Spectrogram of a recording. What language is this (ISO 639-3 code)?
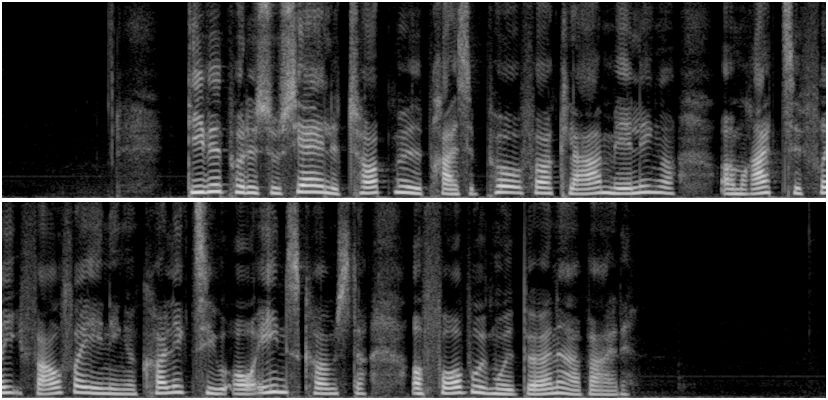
dan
